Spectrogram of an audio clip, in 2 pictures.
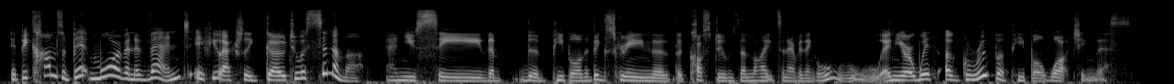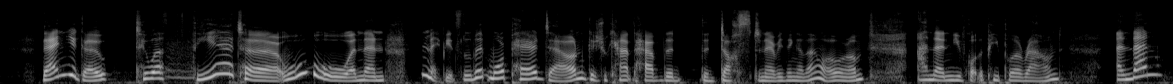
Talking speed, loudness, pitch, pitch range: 205 wpm, -28 LUFS, 205 Hz, 175-280 Hz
